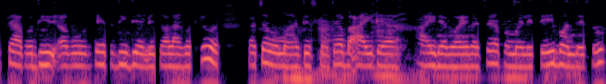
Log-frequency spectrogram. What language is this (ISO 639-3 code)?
nep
